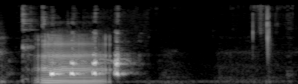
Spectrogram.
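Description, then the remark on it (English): Someone clears their throat once, a voiced, gravelly rasp lasting under a second. Silence follows, then two faint, quick clicks. “So I just need to clear my throat.”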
